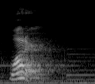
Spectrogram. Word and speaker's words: water: ตรงกลางด้วยนะคะ chopping board เขียงนั่นเองนะคะ tongue ที่คีบนั่นเอง TONG tongue water อ่านออกเสียงดอเด็กตัวทีตรงกลางนะคะ water I like to drink water Do you like to drink water?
